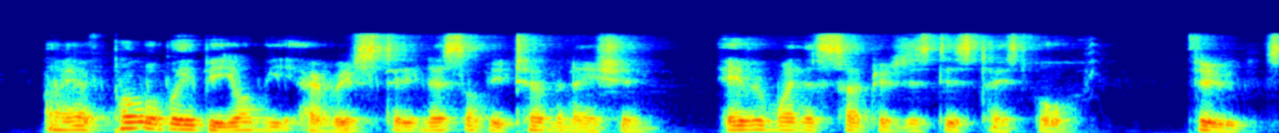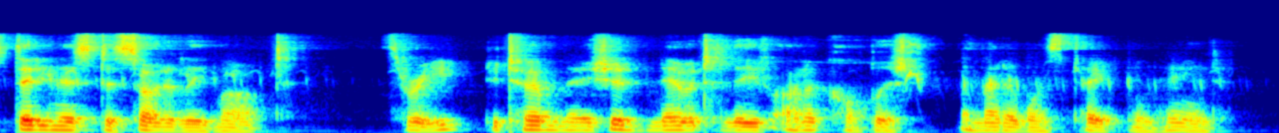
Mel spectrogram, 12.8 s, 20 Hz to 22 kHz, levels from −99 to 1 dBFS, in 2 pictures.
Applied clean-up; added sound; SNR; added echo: neural mask model DeepFilterNet 3.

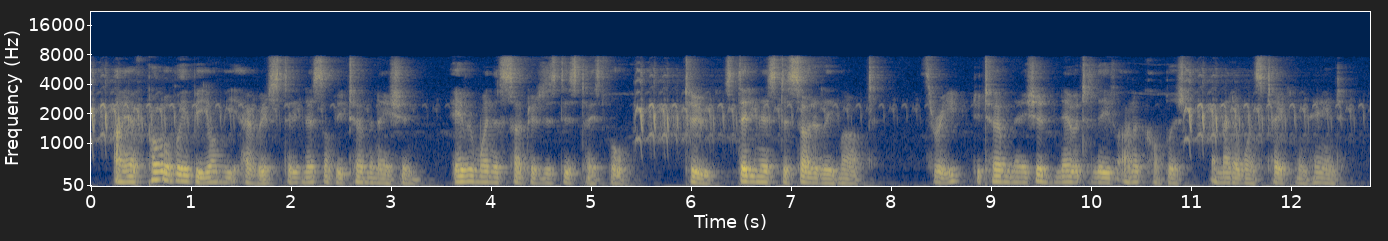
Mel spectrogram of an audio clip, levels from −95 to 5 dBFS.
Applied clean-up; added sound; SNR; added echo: none; Bird vocalization, bird call, bird song; 15 dB; reverberation time 0.4 s.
